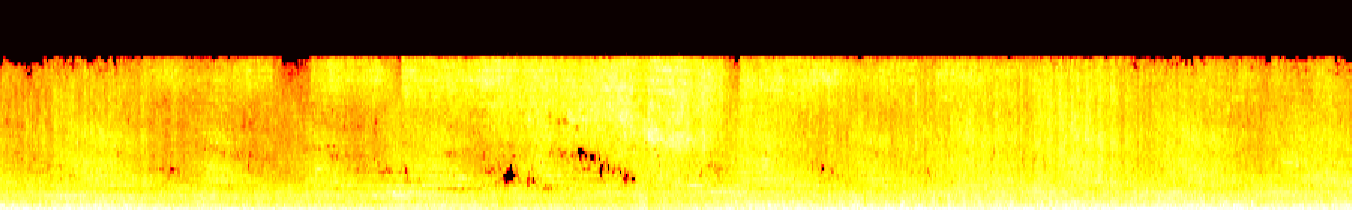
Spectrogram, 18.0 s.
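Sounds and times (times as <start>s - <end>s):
freight train wheels rumbling on rails: 0.0s - 18.0s.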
